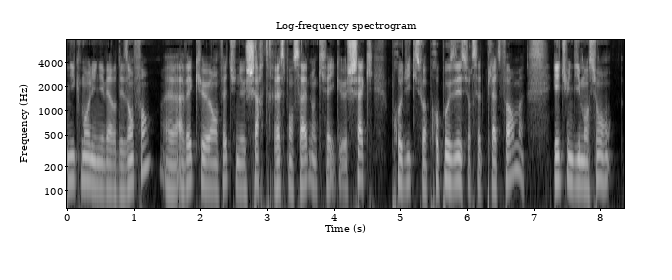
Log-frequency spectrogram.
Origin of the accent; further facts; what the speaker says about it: Lille, Hauts-de-France, France; j'ai 35 ans, je suis originaire de Lille, j'ai deux enfants et je suis entrepreneur.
